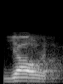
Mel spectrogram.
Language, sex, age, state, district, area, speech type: Manipuri, male, 30-45, Manipur, Kangpokpi, urban, conversation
